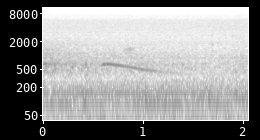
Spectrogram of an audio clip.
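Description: Near silence: faint hiss from the boombox's radio during a lull in the broadcast, with one faint, short falling tone about half a second in.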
